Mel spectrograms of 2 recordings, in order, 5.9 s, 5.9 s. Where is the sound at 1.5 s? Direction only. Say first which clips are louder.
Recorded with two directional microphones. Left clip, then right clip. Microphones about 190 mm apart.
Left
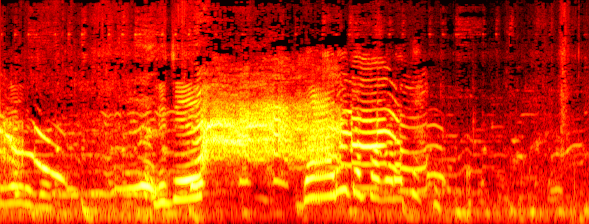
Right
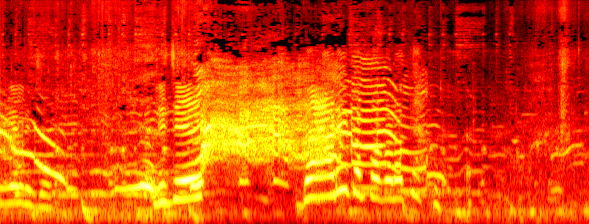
Right 2 dB; 10° right (ahead or behind).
